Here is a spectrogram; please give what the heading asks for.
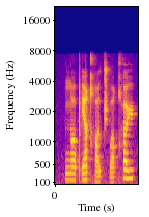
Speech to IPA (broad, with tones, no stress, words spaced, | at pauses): ŋɑ˧pʼe˧˥qʰo˩˧lt͡ʃʼo˩˧ qʰy˥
